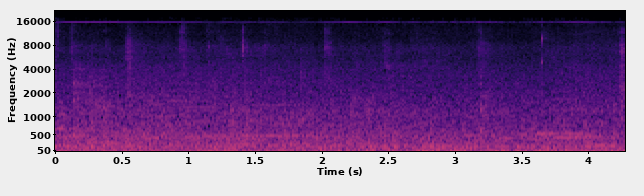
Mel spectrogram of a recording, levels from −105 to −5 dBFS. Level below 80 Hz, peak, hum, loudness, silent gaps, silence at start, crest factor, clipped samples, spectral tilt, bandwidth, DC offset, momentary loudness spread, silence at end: -60 dBFS; -40 dBFS; none; -55 LUFS; none; 0 s; 12 dB; under 0.1%; -5.5 dB/octave; 18 kHz; under 0.1%; 3 LU; 0 s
